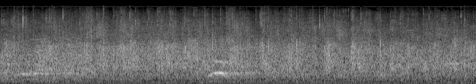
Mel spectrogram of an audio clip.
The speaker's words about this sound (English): Do you know why you're applauding right now? Because you know what he said.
